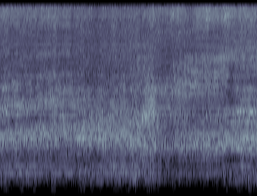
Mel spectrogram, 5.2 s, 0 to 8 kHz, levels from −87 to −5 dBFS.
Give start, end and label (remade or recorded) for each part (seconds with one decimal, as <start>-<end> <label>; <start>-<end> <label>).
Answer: 0.0-5.2 remade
